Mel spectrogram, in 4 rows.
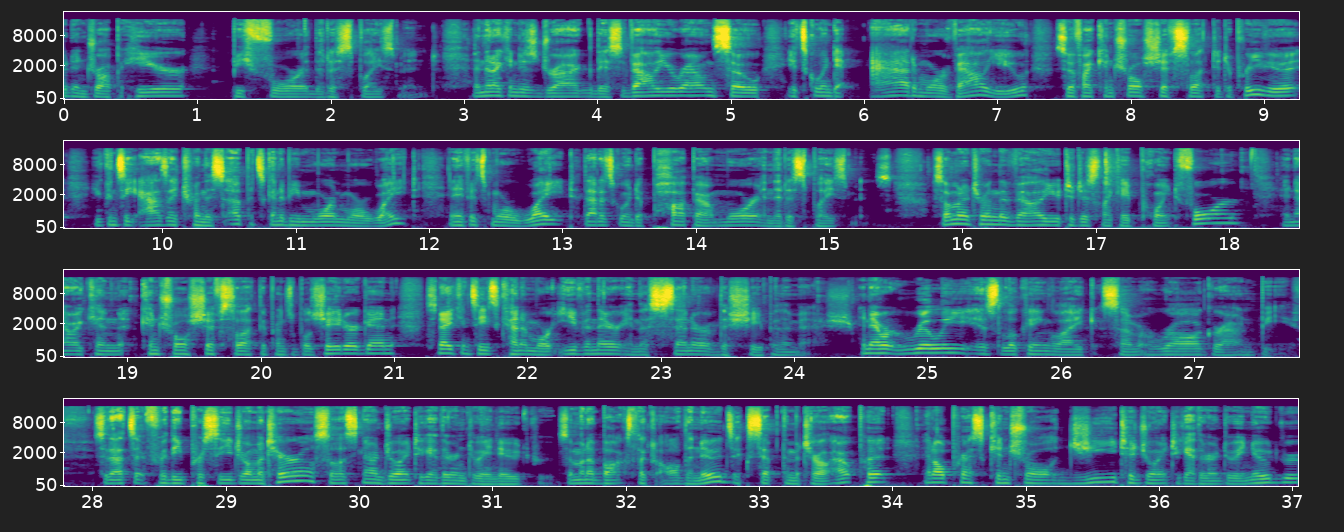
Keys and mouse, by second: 0.9 click, 3.9 shift+click, 5.1-6.7 shift+drag, 8.1 ctrl+shift+click, 9.3-11.7 shift+drag, 12.2-14.3 shift+drag, 15.2-16.9 drag, 18.7 middle drag, 19.5 ctrl+shift+click, 20.3 click, 21.1 a, 21.4 shift+drag, 22.2 right drag, 23.1 a, 23.7 shift+drag, 24.3 shift+drag, 25.3 shift+click, 27.6 click, 27.8 click, 29.4 click, 30.6 middle click, 31.7-33.2 drag, 33.8 middle click, 35.3 ctrl+g.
